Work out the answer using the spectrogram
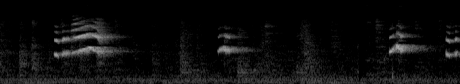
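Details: Happy chattering of a female cockatiel: a harsh buzzy phrase, a short level whistle and a final rising whistle with a clipped note, in a slightly noisy indoor setting.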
